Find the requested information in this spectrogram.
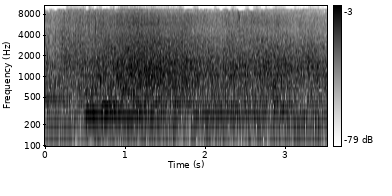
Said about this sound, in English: The waves roll towards you across the glittery sand, still squishy and warm between your toes.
